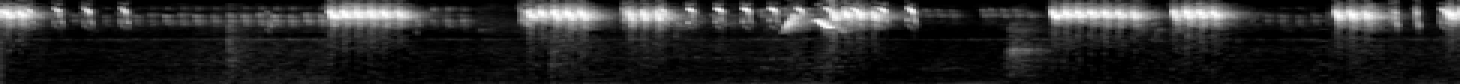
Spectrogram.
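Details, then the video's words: Indonesian trapping-lure audio of doraemon and red-billed nuthatches: piercing high chirps in rapid rattling bursts, interspersed with spaced sharp tick notes and an occasional slurred descending note, with a soft low rumble underneath. "Pikat burung rambatan doraemon vs paruh merah. merambat dan terpikaatt‼️."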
